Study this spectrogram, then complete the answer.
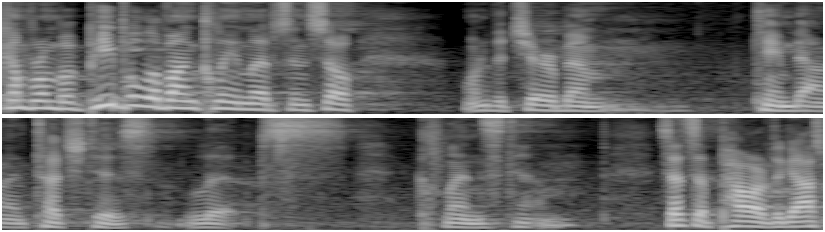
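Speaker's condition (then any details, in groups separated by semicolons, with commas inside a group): No condition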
